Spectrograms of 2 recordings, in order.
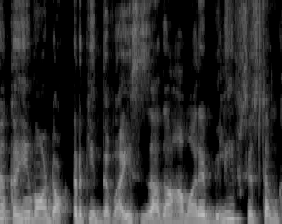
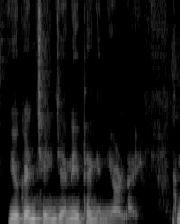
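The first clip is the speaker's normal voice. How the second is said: soft slow emphasis; 6 semitones lower, 9 dB quieter, much slower than usual. Real, not acted. Closing motivational line.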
